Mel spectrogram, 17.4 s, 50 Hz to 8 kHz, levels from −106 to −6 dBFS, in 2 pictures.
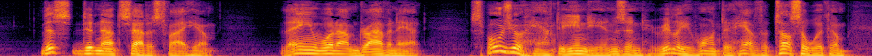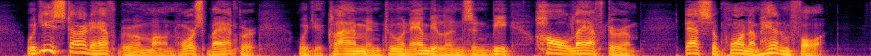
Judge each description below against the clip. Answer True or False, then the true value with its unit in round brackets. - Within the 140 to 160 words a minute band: False (170 wpm)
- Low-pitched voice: True (105 Hz)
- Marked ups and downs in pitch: True (6.5 semitones)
